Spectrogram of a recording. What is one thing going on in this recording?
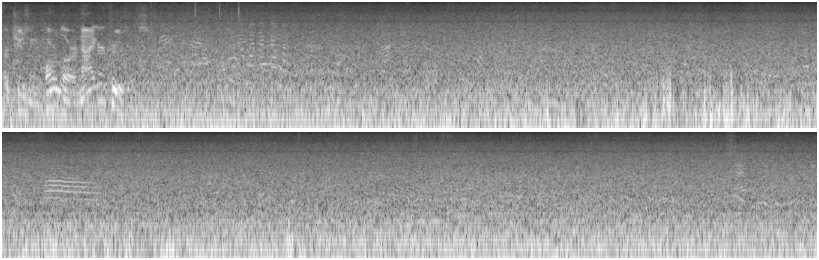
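People in a crowd talk and call out excitedly nearby.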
